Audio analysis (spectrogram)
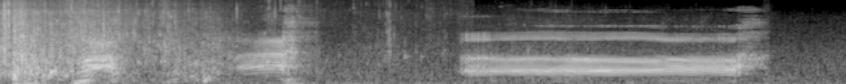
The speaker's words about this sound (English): you wake up the next morning to water splash on your face.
